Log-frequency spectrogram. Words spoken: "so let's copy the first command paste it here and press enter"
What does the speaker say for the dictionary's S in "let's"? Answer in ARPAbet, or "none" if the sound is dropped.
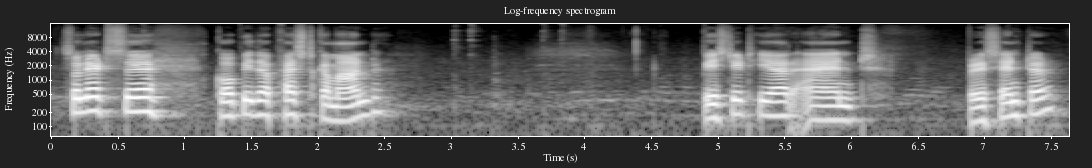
S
